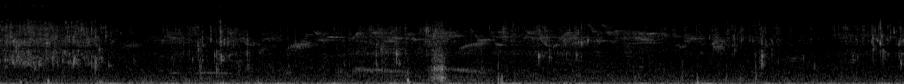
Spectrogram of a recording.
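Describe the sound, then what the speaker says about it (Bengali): Water trickling and splashing steadily as chickpea lentils (split chana dal) are rinsed in a kitchen, a continuous soft dribble with faint bird chirps in the background and no talking. "আজকে বুটের ডালটা ধুয়ে নিই"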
